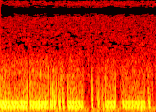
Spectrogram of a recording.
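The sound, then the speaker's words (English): A car motor sputters: a low, steady droning hum that repeatedly stutters and cuts out in uneven bursts before catching again, with no voices. “The motor knows Morse code.”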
